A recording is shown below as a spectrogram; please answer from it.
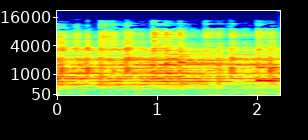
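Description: Pop music with a steady beat playing loudly through the Asus Zenfone 3 Zoom's built-in loudspeaker, sounding thin with almost no bass.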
